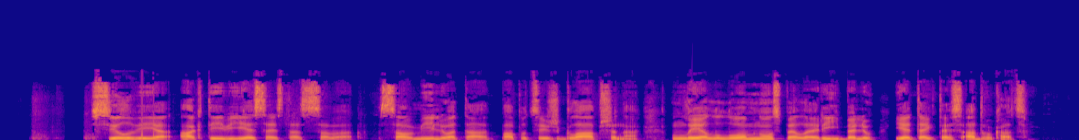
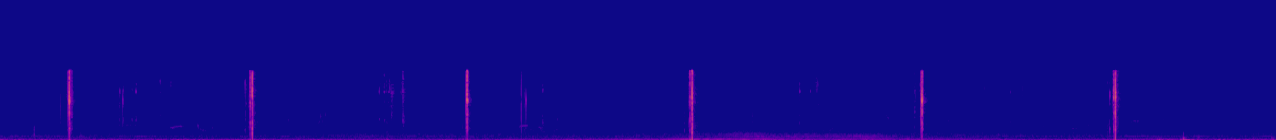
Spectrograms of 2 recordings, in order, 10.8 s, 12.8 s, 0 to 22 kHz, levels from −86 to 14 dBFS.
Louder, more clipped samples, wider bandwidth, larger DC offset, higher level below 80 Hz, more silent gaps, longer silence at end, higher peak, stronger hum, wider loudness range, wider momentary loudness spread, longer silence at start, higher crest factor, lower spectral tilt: first, -16 LUFS vs -39 LUFS; neither; about the same, 11 kHz vs 11 kHz; neither; first, -58 dBFS vs -64 dBFS; neither; first, 0.55 s vs 0 s; first, 0 dBFS vs -10 dBFS; neither; second, 3 LU vs 6 LU; second, 9 LU vs 26 LU; first, 0.9 s vs 0 s; second, 16 dB vs 40 dB; first, -3 dB/octave vs 0 dB/octave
